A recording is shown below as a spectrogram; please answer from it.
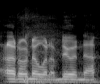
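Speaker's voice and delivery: usual speaking voice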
